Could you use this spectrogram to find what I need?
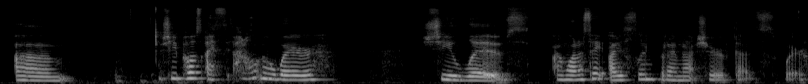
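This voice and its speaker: Somewhat breathy and relaxed in tone, a woman speaks at a fairly high pitch and fairly slow pace, with ordinary pitch variation and long, frequent pauses. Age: 20s. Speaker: knitting vlogger. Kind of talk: casual chat. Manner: relaxed filler-heavy.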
